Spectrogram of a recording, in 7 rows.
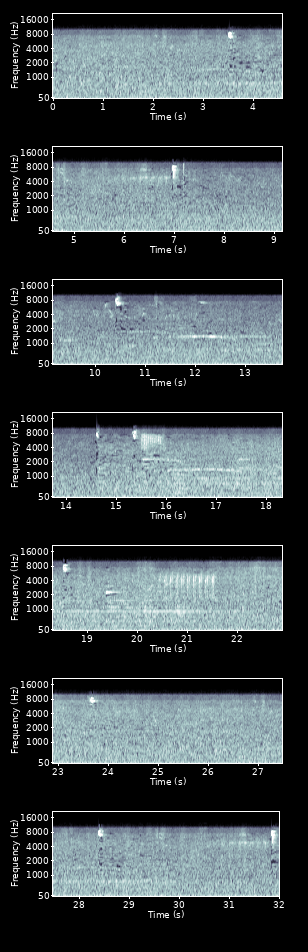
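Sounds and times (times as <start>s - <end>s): faint hiss: 0.0s - 32.0s
bird trill: 14.6s - 21.8s
birds chirping: 17.2s - 32.0s.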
